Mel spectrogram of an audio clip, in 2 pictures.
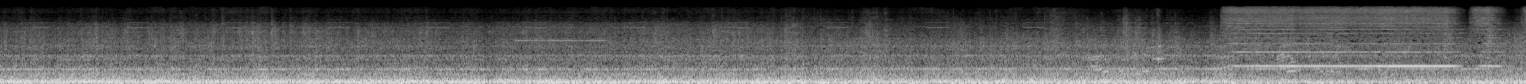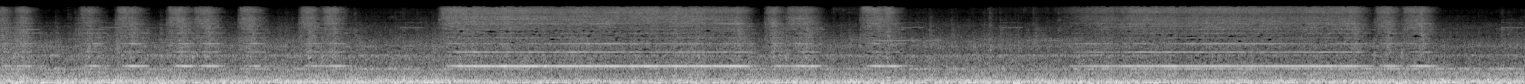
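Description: Pakistan Railways AGE-30 diesel locomotive running at about 110 km/h, heard from the cab as a steady heavy rumble of engine and wheels. Its horn sounds three times, each blast two to three seconds long, about 12, 20 and 26 seconds in.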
